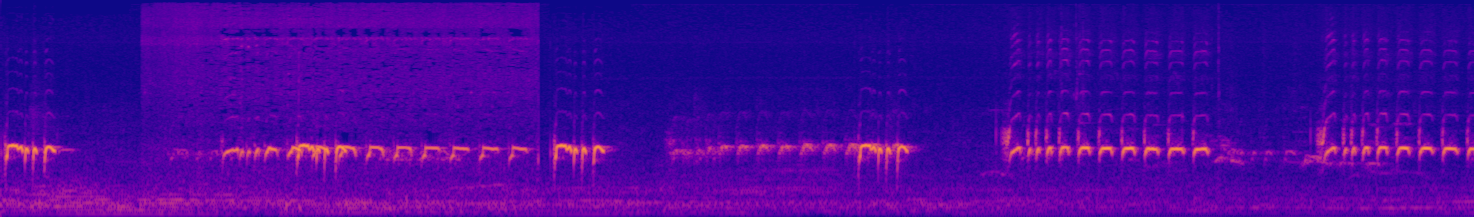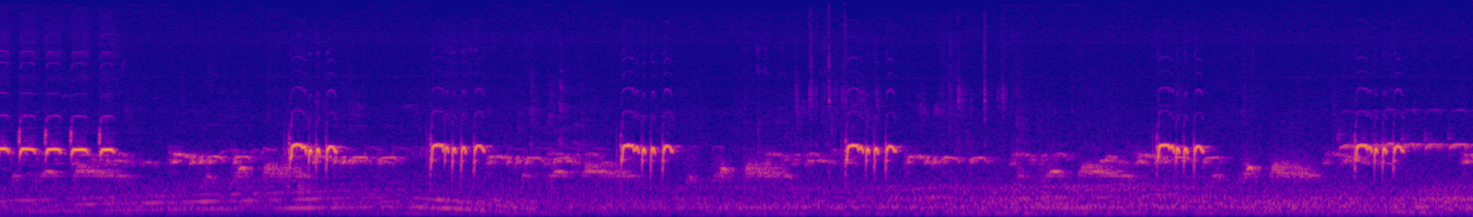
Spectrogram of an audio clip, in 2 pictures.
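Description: Zebra dove (perkutut) cooing: repeated phrases of rapid staccato coo notes, several in a row. In the second half the phrases grow more tangled and overlap.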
